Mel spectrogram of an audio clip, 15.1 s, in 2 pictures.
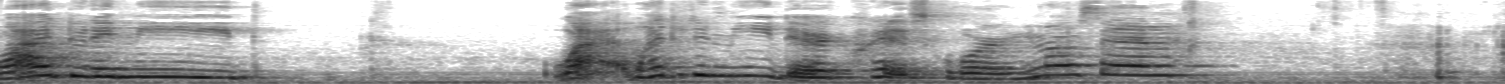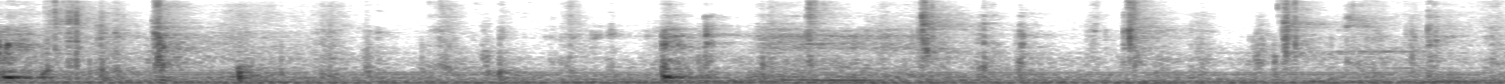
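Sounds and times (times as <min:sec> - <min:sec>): person chewing crisp lettuce: 0:05.9 - 0:15.0.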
